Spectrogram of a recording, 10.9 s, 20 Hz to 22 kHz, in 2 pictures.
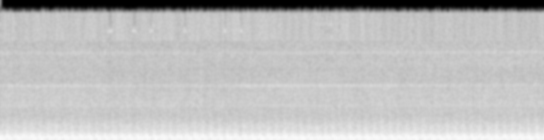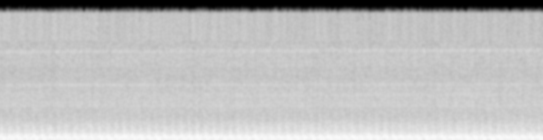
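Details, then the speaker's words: Caterpillar D8H cable dozer, first start after sitting 15-plus years: diesel roaring at constant high speed with steady high turbo whine; it won't drop back because the fuel isn't shutting off, oil pressure pegged. "Well, I don't know why the fuel's not shutting off to it, but let's open that cap again and see if we got water."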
